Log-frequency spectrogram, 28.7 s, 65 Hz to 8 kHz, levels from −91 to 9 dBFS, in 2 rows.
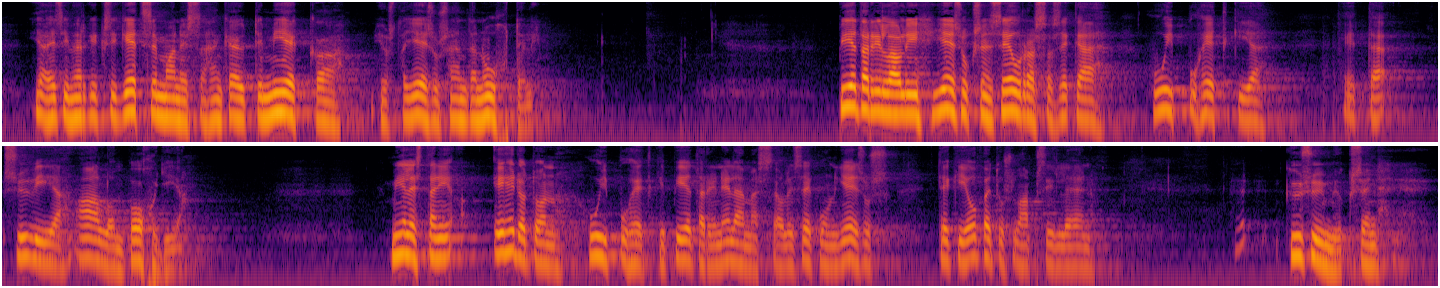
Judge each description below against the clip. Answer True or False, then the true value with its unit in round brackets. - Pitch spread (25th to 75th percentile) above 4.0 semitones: True (5.2 semitones)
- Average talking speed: False (65 wpm)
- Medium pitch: True (145 Hz)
